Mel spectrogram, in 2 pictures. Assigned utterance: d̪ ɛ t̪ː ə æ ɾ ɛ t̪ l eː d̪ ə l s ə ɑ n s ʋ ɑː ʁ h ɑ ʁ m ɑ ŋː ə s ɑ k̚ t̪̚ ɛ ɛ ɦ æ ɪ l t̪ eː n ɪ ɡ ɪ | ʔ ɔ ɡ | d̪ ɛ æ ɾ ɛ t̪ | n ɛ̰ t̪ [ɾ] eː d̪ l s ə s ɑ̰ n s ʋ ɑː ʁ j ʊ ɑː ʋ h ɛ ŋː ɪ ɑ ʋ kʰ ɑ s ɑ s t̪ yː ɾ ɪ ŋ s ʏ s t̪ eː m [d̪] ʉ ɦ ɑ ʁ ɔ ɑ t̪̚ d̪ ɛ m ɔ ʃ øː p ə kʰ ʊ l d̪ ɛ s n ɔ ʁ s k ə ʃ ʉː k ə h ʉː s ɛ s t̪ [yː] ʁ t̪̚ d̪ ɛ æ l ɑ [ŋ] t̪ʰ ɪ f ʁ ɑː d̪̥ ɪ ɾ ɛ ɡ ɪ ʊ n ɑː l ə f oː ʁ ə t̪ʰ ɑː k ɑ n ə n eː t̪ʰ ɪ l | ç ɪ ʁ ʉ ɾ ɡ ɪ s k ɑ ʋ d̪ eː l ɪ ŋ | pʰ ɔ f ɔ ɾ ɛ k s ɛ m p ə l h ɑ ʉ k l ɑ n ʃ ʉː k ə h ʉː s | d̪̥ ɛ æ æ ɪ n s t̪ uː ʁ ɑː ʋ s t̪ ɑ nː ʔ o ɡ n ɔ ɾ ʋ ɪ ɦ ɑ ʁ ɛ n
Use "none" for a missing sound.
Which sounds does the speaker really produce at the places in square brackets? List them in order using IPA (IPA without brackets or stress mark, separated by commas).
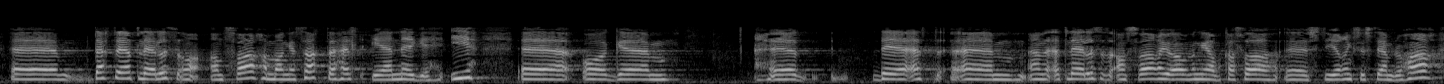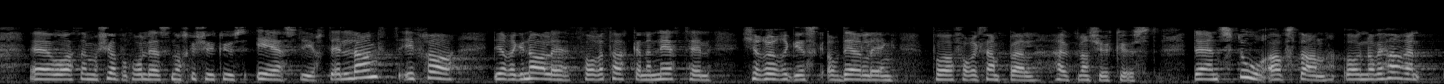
l, d̪, yː, ŋ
